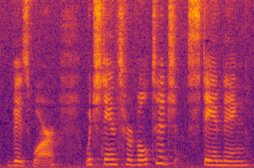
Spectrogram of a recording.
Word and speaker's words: VSWR: applications include insertion loss return loss or vswr pronounced viswar which stands for voltage standing wave ratio and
